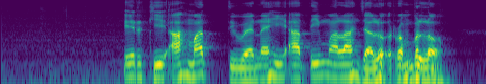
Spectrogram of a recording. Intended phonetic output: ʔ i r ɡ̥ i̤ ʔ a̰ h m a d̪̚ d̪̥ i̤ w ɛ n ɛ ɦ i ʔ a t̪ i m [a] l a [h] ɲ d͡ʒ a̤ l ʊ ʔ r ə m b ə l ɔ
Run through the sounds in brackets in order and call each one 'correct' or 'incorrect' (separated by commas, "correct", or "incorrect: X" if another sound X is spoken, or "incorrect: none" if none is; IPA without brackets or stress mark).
correct, correct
